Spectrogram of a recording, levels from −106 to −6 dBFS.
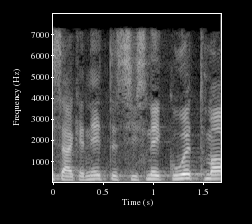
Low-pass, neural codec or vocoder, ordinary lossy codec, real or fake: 7.2 kHz; none; MP3, 64 kbps; real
